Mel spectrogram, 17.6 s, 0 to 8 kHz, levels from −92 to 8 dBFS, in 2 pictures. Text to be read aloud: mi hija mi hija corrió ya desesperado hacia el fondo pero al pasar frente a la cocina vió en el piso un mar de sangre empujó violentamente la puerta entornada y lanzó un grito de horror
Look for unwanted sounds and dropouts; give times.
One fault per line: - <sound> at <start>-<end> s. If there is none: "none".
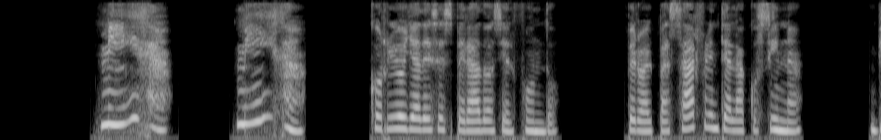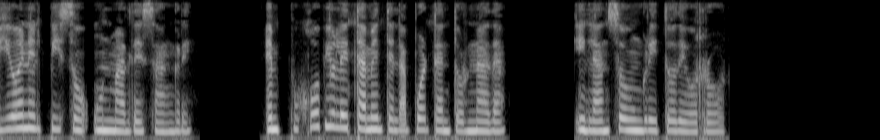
none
